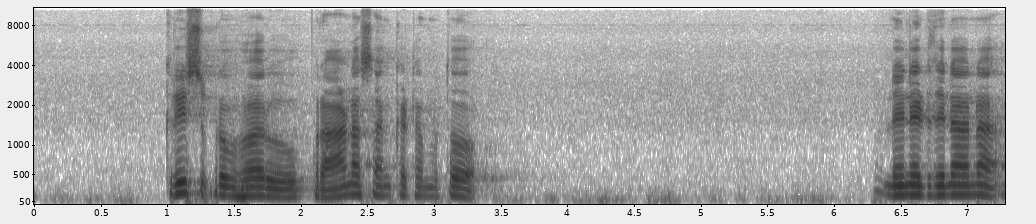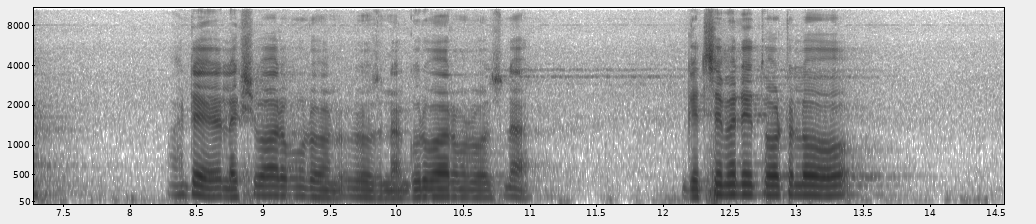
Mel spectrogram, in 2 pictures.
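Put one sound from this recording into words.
A middle-aged man speaks calmly into a microphone, with pauses, in an echoing hall.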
